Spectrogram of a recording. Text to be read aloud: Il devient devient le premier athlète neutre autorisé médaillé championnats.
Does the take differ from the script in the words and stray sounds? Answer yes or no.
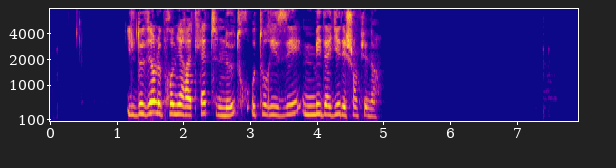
yes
